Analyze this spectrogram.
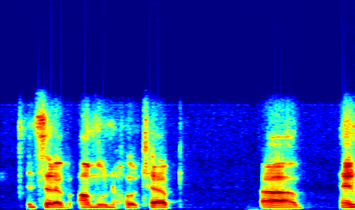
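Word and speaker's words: Amenhotep: And what's happening there is that the Amenhetep version, or Emenhetep, I guess, is a sort of artificial pronunciation of just the consonants with vowels thrown in, kind of dummy vowels wherever necessary. And that's done in order to be scientific.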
